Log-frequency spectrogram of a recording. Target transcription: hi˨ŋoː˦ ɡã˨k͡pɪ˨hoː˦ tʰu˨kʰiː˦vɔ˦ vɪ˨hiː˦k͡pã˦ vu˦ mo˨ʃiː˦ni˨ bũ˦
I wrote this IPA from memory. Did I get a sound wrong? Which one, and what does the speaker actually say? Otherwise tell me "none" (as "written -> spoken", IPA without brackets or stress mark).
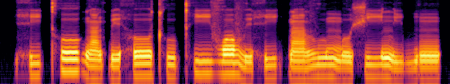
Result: ŋ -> kʰ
